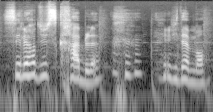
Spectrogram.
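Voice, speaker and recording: A woman's voice: on the high side, moderate pace, soft background music. Jokey slangy woman retelling a myth. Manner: slangy, jokey asides, frequent laughs. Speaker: streamer storyteller. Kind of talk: casual myth retelling on a stream.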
